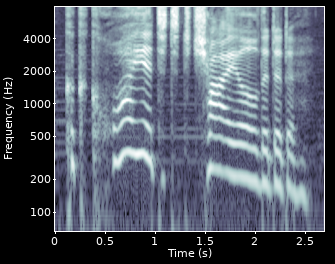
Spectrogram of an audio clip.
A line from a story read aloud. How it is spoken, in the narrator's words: Witch's authoritative voice called out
